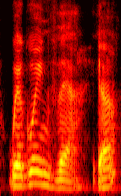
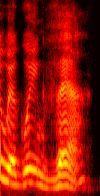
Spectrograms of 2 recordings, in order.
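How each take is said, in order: First: Yeah rising like a question; question tune. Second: There falls and closes the statement; falling statement. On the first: Asking friend to confirm, yeah rising. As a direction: make yeah lift into a question. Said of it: "So the difference would be". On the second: Telling the group plans, there falling as settled. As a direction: end "there" flat and final. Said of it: "it's done. The statement has ended". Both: Shown as a demonstration.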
